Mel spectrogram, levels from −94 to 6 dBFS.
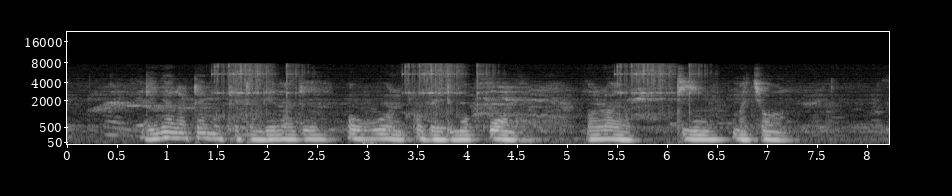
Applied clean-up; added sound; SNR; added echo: none; Coin (dropping) / Glass; 13 dB; reverberation time 0.2 s.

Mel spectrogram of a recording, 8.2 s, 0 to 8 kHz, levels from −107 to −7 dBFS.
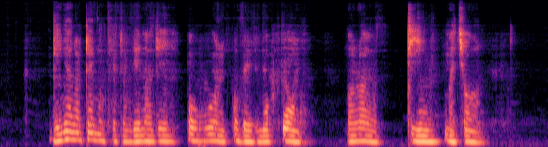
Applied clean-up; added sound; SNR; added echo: neural mask model DeepFilterNet 3.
